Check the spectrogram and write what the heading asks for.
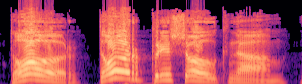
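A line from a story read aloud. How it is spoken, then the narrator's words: Crowd yelling. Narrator (Russian): Завопили вокруг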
